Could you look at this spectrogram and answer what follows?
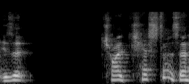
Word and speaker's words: Chichester: Mike Maynard all the way from, let me get this right, is it Chichester? Is that how I pronounce it? Chichester in the UK.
